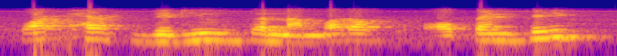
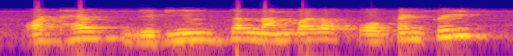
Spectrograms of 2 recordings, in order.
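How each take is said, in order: Both takes have the same delivery.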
